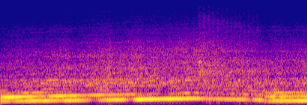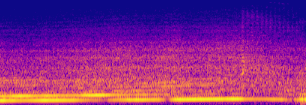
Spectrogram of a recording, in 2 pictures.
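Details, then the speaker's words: Turbocharged D-series Honda Civic on a dyno pull: engine at high load with a fluttering, wavering note repeating over the steady drone; turbo surging under boost. "the turbos like surging yeah I got that again"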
